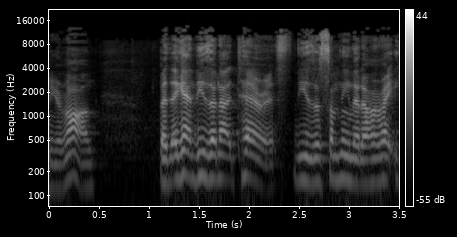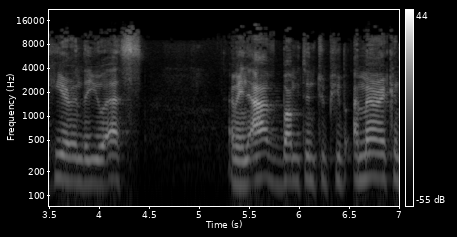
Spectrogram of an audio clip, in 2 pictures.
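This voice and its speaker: A young man from Saudi Arabia speaks English with an Arabic accent, answering interview questions as a film director. He explains his views earnestly, now and then restarting a phrase or reaching for a filler. His voice sits somewhat higher than most men's. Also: a bit bright.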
